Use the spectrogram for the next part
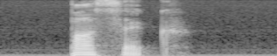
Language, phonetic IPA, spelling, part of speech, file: Polish, [ˈpasɛk], pasek, noun, Pl-pasek.ogg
